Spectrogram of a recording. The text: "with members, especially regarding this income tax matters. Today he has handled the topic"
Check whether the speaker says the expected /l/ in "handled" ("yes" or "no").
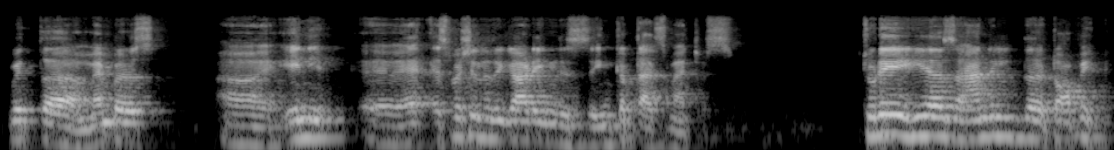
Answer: yes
